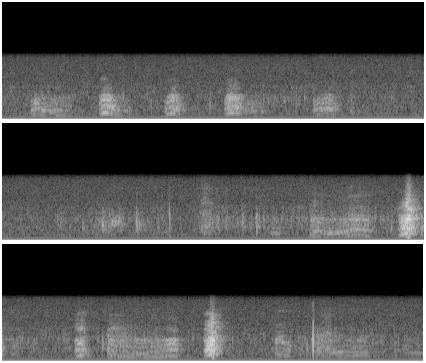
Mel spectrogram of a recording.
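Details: Corgi puppy barking at a printer cord in one of its first barking bouts: soft grumbling whines and low huffs lead into two sharp, louder barks near the end.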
